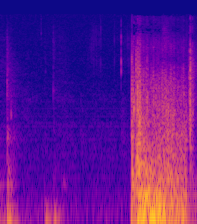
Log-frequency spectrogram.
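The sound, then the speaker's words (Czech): A few soft, low thuds, then a sudden loud burst of a video game gun firing, a sharp muzzle blast with a short crackling tail, a small explosion at the gun's barrel. “Hlavně se mi líbil ten výbuch, ale, ale jako pak jsem se do toho Čistě vcítil jako a viděl jsem, že prostě to může být fakt i to.”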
